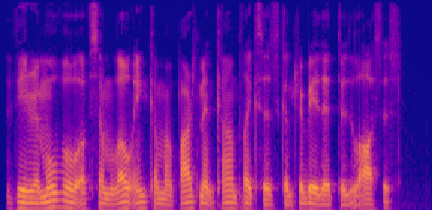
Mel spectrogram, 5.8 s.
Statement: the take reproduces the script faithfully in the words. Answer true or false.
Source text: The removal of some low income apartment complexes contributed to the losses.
true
